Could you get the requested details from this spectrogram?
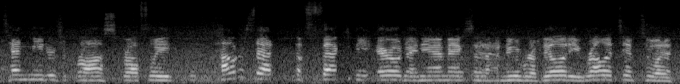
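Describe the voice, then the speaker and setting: High-pitched male interviewer over engine drone. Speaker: interviewer with an online following. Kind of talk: informal interview questioning. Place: inside an aircraft cockpit in flight. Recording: loud vehicle drone behind the voice. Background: aircraft engine and air noise.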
